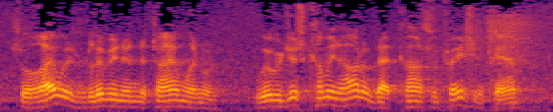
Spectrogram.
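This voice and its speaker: Noticeable background noise sits behind a man speaking. His pitch is medium and his pace moderate. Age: 70s. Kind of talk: interview testimony. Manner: halting, with frequent fillers.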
